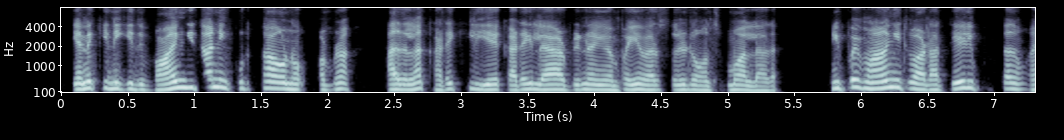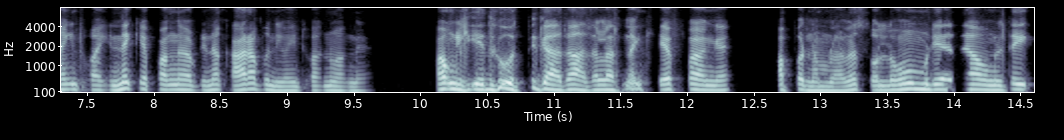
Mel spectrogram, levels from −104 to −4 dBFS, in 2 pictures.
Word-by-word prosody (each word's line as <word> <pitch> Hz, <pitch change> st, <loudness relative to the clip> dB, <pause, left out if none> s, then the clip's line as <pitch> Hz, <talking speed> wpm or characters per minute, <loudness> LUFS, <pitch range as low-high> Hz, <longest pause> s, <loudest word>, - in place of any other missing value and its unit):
எனக்கு 225 Hz, +3 st, +2 dB
இன்னிக்கு 200 Hz, -1 st, 0 dB
இது 175 Hz, -, -4 dB
வாங்கி 245 Hz, +5 st, +5 dB
தான் 270 Hz, +1 st, +4 dB
நீ -, -, 0 dB
குடுத்தாகணும்" 210 Hz, -3 st, +1 dB
அப்பிடின்னா, 195 Hz, +4 st, -3 dB, 0.3 s
"அதெல்லாம் 180 Hz, +4 st, +1 dB
கிடைக்கலயே, 185 Hz, -1 st, -2 dB
கடையில" 180 Hz, +2 st, +1 dB
அப்பிடின்னு 175 Hz, +1 st, -1 dB
என் 155 Hz, -, -4 dB
பையன் 175 Hz, 0 st, +2 dB
வேற 165 Hz, -, -3 dB
சொல்லிவிடுவான், 170 Hz, -3 st, -3 dB
சும்மா 170 Hz, 0 st, 0 dB
இல்லாத. 150 Hz, 0 st, -4 dB, 0.4 s
"நீ -, -, +2 dB
போய் 255 Hz, -4 st, +2 dB
வாங்கிட்டு 230 Hz, 0 st, +3 dB
வாடா. 175 Hz, -1 st, +1 dB
தேடி 225 Hz, +3 st, +4 dB
புடுச்சாவது 200 Hz, 0 st, -5 dB
வாங்கிட்டு 185 Hz, +1 st, -4 dB
வா". 165 Hz, -, -3 dB
என்ன 205 Hz, +5 st, +4 dB
கேட்பாங்க 175 Hz, -3 st, -2 dB
அப்பிடின்னா, 165 Hz, +2 st, -5 dB
காராப்பூந்தி 170 Hz, -4 st, 0 dB
வாங்கிட்டு 145 Hz, +1 st, -7 dB
வான்னுவாங்க. 145 Hz, -2 st, -6 dB, 0.6 s
அவுங்களுக்கு 190 Hz, -2 st, +5 dB
எது 175 Hz, -, +1 dB
ஒத்துக்காதோ, 180 Hz, -6 st, +2 dB
அதெல்லாம் 165 Hz, -1 st, -1 dB
தான் -, -, -3 dB
கேப்பாங்க. 180 Hz, -2 st, +1 dB, 0.5 s
அப்ப 180 Hz, -, -4 dB
நம்மால 145 Hz, +2 st, -1 dB
சொல்லவும் 170 Hz, +5 st, +2 dB
முடியாது. 180 Hz, -1 st, 0 dB
அவங்கள்ட 165 Hz, +1 st, 0 dB
180 Hz, 175 wpm, -23 LUFS, 165-200 Hz, 0.6 s, வாங்கி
